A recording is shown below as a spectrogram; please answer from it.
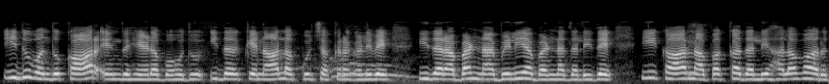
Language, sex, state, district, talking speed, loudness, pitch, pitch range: Kannada, female, Karnataka, Mysore, 130 wpm, -16 LUFS, 245 Hz, 235-260 Hz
